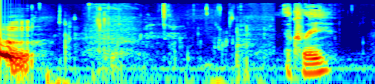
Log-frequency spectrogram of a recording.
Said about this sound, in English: So she's taking another sip, ladies and gentlemen. It's really fucking strong. It's a strong drink.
